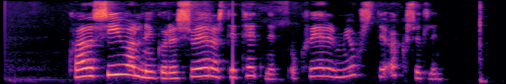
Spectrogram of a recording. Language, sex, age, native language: Icelandic, female, 30-39, Icelandic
